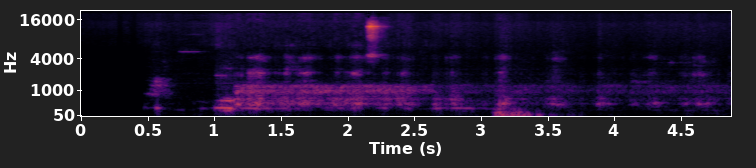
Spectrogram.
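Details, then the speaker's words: Fetal heartbeat by Doppler during ultrasound at about four months of pregnancy, conceived after a miscarriage six months earlier: rapid whooshing pulses counted at 162 beats per minute, a normal rate. "শুনতে পাচ্ছেন আশা করি এটা হচ্ছে বাচ্চার heartbeat বাচ্চার heartbeat যদি count করি তাহলে আসতেছে হচ্ছে 162 বিট পার মিনিট"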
